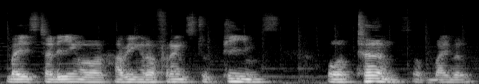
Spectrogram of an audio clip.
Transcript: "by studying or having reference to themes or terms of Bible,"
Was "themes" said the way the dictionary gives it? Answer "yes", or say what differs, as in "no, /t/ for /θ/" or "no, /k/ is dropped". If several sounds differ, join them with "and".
no, /t/ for /θ/ and /s/ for /z/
